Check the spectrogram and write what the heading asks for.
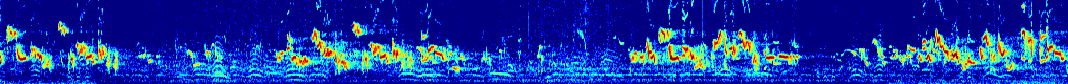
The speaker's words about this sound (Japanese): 草原と森林の野駒のさえずりを比較してみると草原の方が大きく少し複雑な節回しでした風の強い環境で鳴き続ける草原を住処にする野駒の方がさえずり上手になっていたようです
